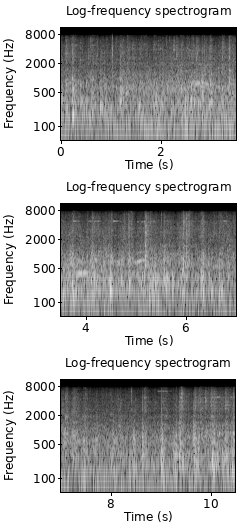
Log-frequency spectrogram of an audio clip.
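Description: Cars of the Canadian Pacific Holiday Train rolling past close by: a steady rumble with steel wheels clicking and knocking irregularly over the rail joints.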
